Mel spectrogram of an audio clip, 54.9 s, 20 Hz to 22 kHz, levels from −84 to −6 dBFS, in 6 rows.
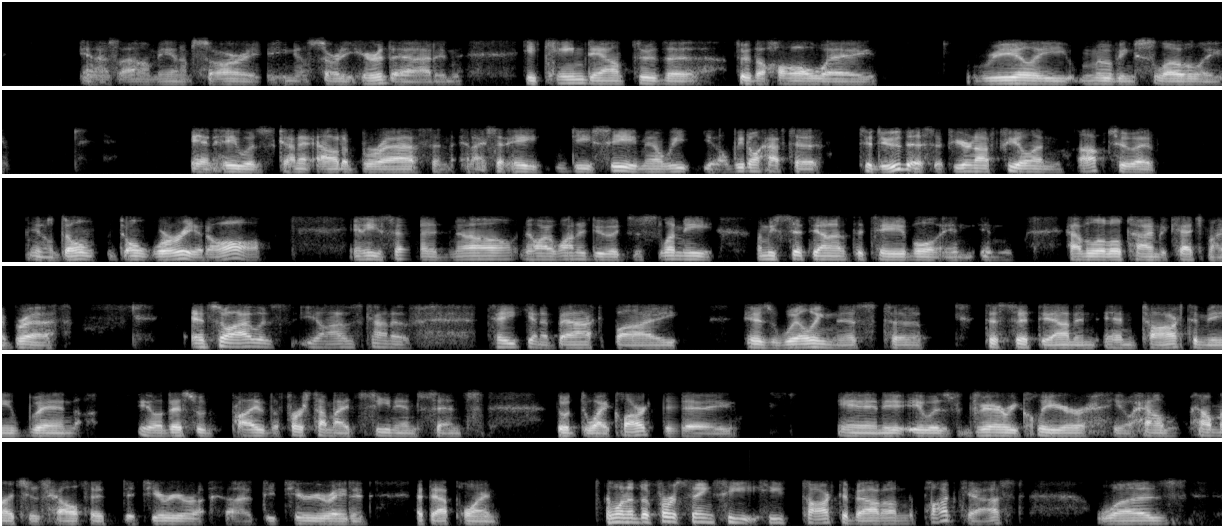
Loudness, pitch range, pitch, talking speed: -25 LUFS, 100-115 Hz, 105 Hz, 185 wpm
